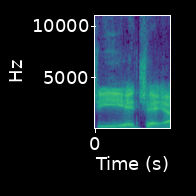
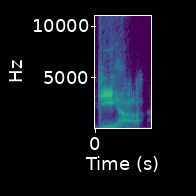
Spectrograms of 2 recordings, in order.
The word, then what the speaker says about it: GEHA: It is pronounced GEHA. I've always said like GEHA, but it's GEHA.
